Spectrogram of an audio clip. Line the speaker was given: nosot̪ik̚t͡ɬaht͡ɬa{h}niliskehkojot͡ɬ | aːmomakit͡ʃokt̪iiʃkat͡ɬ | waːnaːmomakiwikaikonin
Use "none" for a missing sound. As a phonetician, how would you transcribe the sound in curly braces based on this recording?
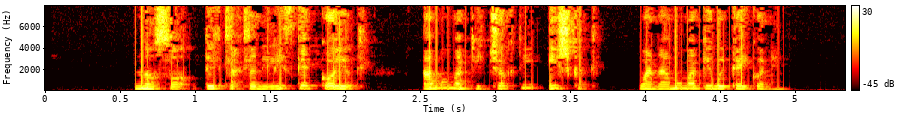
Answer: none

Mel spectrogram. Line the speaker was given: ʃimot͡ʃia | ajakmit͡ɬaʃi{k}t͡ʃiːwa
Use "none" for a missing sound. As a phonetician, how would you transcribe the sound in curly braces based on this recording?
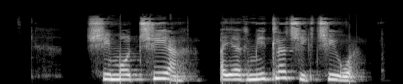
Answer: k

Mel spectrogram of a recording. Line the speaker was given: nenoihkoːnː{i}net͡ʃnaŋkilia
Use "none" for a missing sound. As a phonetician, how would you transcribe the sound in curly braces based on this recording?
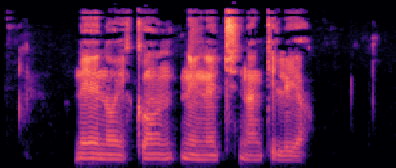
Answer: i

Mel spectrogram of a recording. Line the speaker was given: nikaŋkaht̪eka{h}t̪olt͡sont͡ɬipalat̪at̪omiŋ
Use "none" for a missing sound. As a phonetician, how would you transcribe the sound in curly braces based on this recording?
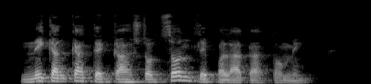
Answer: ʃ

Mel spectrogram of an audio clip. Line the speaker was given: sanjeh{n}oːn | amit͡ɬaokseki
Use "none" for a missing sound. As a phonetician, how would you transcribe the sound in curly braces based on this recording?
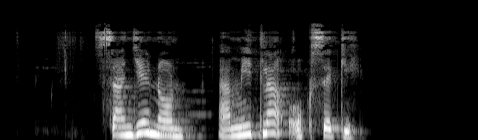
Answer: n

